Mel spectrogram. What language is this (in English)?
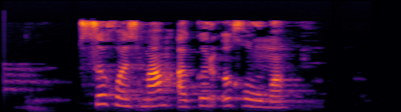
Abkhazian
